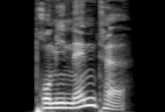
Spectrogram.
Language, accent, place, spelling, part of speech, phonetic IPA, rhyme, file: German, Germany, Berlin, prominente, adjective, [pʁomiˈnɛntə], -ɛntə, De-prominente.ogg
- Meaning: inflection of prominent: 1. strong/mixed nominative/accusative feminine singular 2. strong nominative/accusative plural 3. weak nominative all-gender singular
